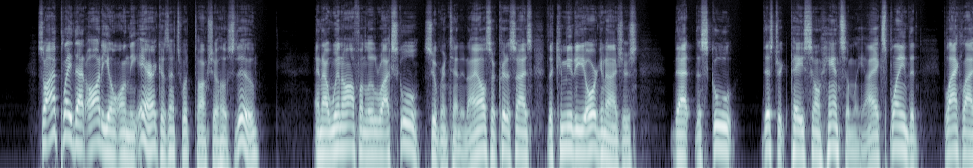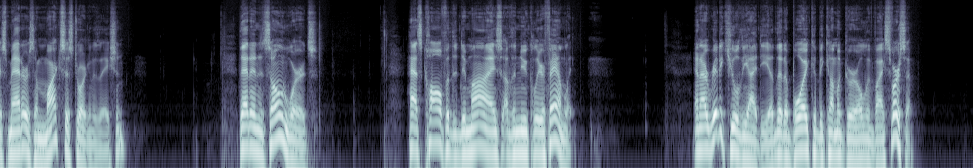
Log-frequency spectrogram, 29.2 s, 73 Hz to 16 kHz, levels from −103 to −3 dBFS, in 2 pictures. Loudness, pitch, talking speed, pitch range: -19 LUFS, 115 Hz, 155 wpm, 90-130 Hz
